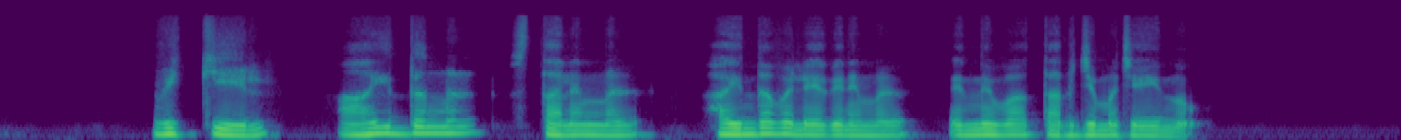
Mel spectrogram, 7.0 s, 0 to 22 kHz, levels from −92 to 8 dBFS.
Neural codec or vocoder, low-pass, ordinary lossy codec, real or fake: autoencoder, 48 kHz, 32 numbers a frame, DAC-VAE, trained on Japanese speech; 14.4 kHz; none; fake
